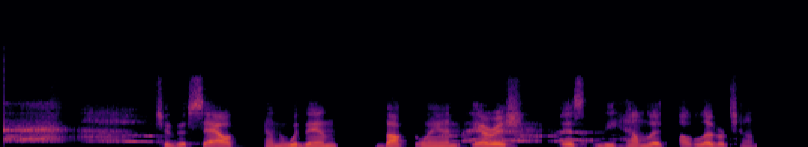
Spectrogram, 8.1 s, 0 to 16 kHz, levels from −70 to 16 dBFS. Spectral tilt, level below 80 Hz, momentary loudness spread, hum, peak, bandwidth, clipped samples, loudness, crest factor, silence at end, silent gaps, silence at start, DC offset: -4.5 dB/octave; -72 dBFS; 17 LU; none; -2 dBFS; 8.2 kHz; under 0.1%; -25 LUFS; 24 dB; 0.55 s; 2.48-2.64 s, 3.48-3.74 s, 4.10-4.14 s, 6.70-6.79 s; 0.05 s; under 0.1%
